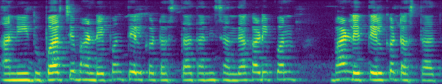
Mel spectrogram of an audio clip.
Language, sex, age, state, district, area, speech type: Marathi, female, 30-45, Maharashtra, Thane, urban, spontaneous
